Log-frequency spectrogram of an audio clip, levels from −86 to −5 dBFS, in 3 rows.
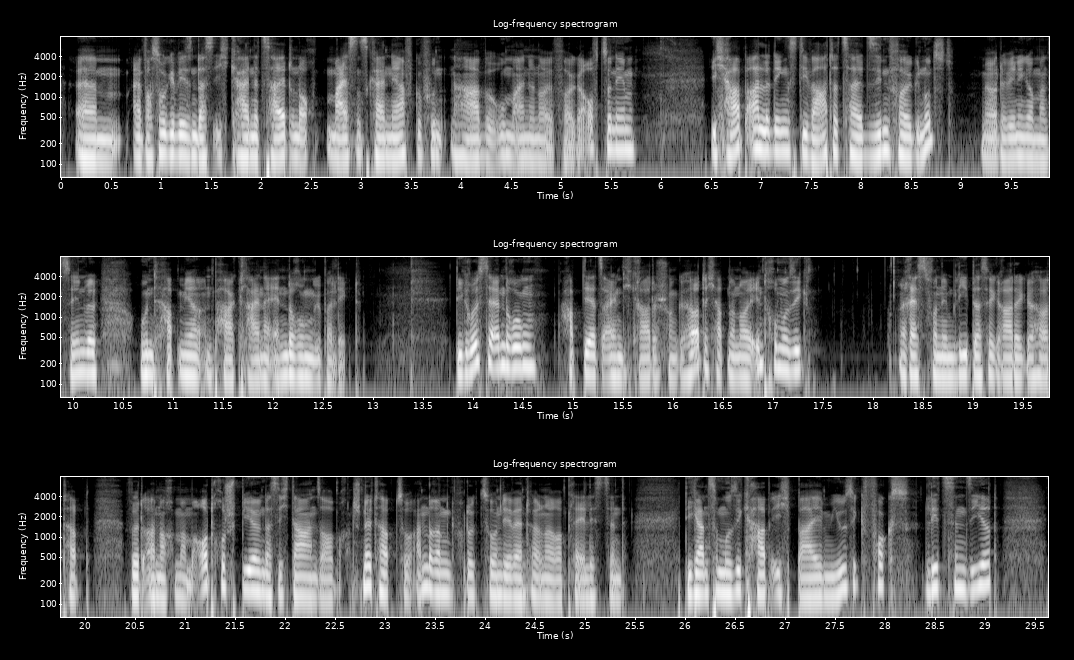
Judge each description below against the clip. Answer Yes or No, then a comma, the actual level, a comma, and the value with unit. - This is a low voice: Yes, low, 130 Hz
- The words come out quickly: Yes, fast, 200 wpm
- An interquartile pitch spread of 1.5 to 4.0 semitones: Yes, average, 3.0 semitones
